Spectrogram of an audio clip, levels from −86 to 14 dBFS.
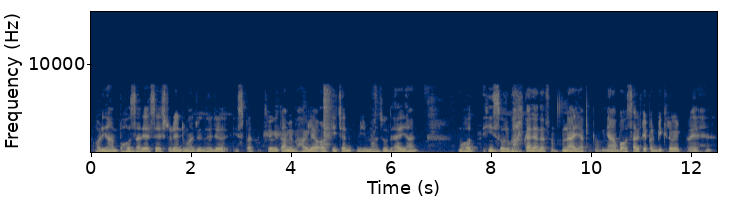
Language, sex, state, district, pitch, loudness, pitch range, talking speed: Hindi, male, Bihar, Samastipur, 115 Hz, -25 LUFS, 110-115 Hz, 150 wpm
